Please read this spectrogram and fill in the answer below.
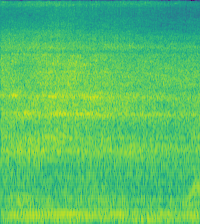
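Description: Steady motor-vehicle engine noise from the street, a low hum under a wide traffic hiss, with a faint steady high whine.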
